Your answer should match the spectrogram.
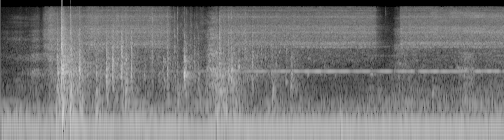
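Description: Film sound design: a steady low drone under a quick cluster of knocks and clatter about a second in, a couple more knocks a few seconds later, then a thin, steady high ringing tone that enters about halfway and holds.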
